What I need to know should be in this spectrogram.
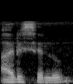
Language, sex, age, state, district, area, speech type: Telugu, male, 18-30, Andhra Pradesh, Sri Balaji, rural, spontaneous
